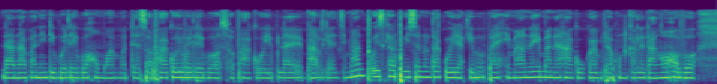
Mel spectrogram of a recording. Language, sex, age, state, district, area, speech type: Assamese, female, 45-60, Assam, Dibrugarh, rural, spontaneous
